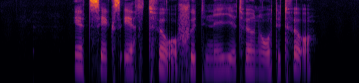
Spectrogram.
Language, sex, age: Swedish, female, 25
